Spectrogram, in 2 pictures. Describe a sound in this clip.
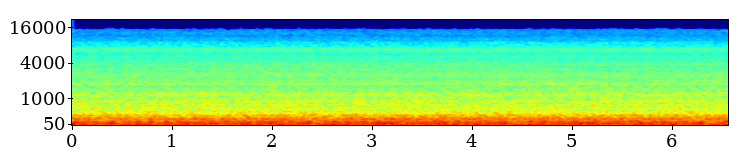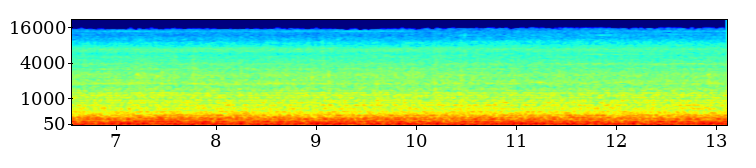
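A jet engine roars steadily from inside a cockpit.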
